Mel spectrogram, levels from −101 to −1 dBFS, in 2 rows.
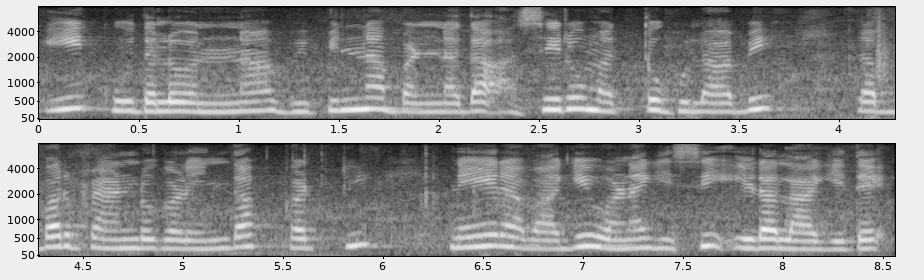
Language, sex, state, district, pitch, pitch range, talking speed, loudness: Kannada, female, Karnataka, Koppal, 245 Hz, 230-280 Hz, 100 wpm, -17 LUFS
